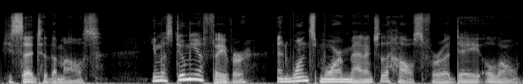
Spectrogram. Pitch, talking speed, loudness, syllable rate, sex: 115 Hz, 240 wpm, -17 LUFS, 6.1 syllables/s, male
